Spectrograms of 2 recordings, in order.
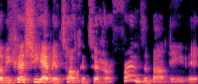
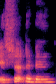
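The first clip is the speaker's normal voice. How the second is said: soft, nonchalant, shrugging-off tone. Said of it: "Just as nonchalant as that".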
